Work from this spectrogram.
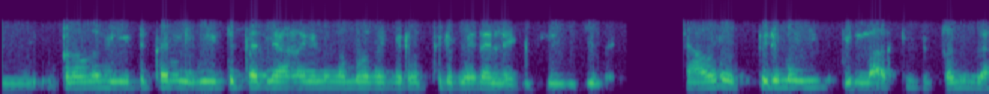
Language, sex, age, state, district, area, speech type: Malayalam, male, 18-30, Kerala, Idukki, rural, conversation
